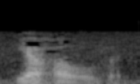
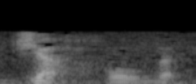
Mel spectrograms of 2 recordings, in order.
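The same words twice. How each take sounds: First: The word begins with a Y sound. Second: The word begins with a J sound. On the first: The speaker calls it right. "but it's Jehovah" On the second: The speaker calls it wrong. "in the English we've added J on it"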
